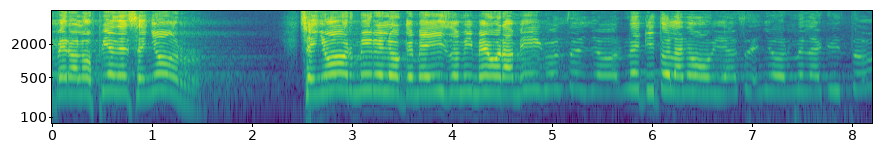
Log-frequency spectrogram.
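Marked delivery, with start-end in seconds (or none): 2.5-8.1 hammed-up hurt complaint to God; mock tearful prayer. Youth complaining to the Lord about his best friend, mock tearful plea.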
